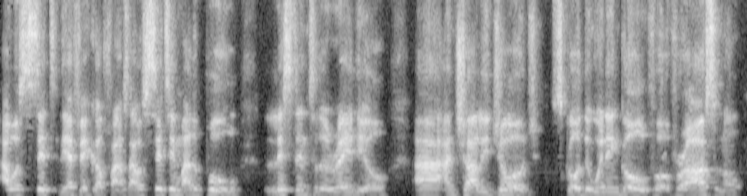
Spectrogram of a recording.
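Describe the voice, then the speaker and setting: Bright-voiced older man telling stories. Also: mid-range voice, fairly quick, hardly any pauses, slightly rough. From England. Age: 60s. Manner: laughs often while telling stories. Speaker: guest. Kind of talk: casual interview.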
